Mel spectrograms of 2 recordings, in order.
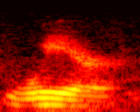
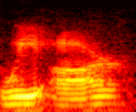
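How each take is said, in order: First: It is said as one short contracted syllable. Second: It is said as two full separate words. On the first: The speaker calls it right. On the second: The speaker calls it wrong. "not we are"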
